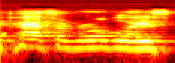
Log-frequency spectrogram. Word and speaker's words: Paso Robles: I usually say Paso Robles, but I could be, I'm definitely wrong. I'm not the best. No, that's not wrong. That's actually more Spanish pronunciation, I guess.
